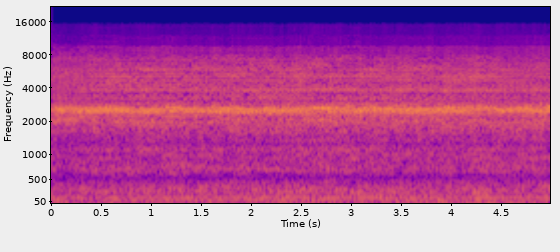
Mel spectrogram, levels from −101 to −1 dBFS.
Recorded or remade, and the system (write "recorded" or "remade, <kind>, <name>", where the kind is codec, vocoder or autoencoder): remade, codec, SNAC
